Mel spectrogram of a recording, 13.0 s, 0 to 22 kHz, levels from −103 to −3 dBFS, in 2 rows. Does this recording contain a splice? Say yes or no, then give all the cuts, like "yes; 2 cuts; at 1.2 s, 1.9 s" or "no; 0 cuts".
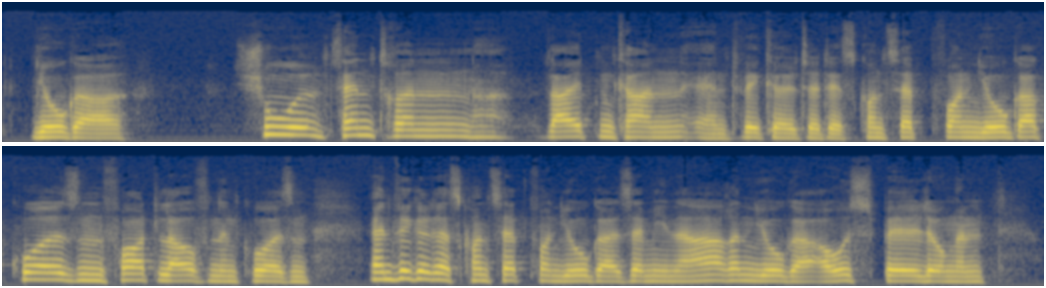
no; 0 cuts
